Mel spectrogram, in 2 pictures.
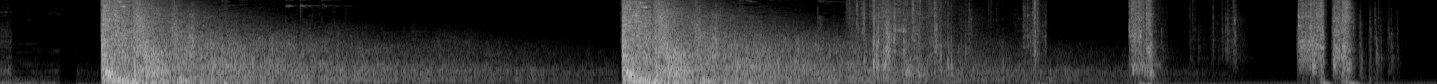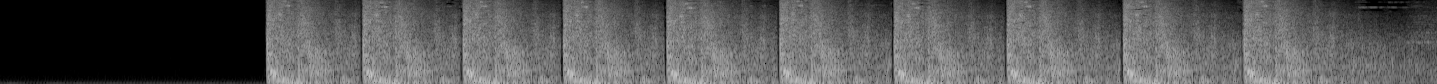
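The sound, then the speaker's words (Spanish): A firing squad shoots a deserter in a ravine. A few loud single shots ring out with long decaying echoes and are followed by scattered quick bursts. Then a long, steady, rapid run of many shots continues at an even pace. “En la quebrada de la guacamaya lo vamos a fusilar. Disparar a este traidor.”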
